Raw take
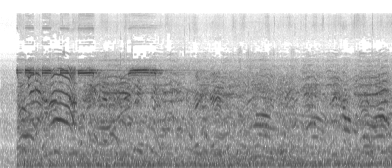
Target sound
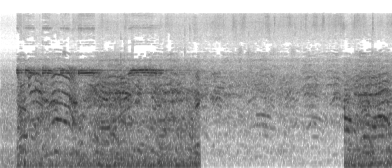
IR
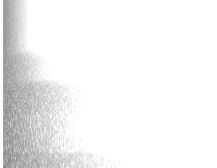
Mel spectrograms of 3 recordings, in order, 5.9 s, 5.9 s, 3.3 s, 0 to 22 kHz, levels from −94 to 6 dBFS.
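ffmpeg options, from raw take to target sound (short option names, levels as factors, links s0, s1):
-filter_complex "[0:a]asettb=1/sr,asplit=3[s0][s1][s2];[s0]atrim=end=2.984[s3];[s1]atrim=start=2.98:end=5.16,asetpts=PTS-STARTPTS,afade=t=in:d=0.004:c=qsin,afade=t=out:st=2.176:d=0.004:c=qsin,aderivative[s4];[s2]atrim=start=5.156[s5];[s3][s4]acrossfade=d=0.004:c1=hsin:c2=qsin[s6];[s6][s5]acrossfade=d=0.004:c1=qsin:c2=hsin,flanger=delay=15.5:depth=2.7:speed=0.39,alimiter=level_in=5.96:limit=0.891:release=50:level=0:latency=1,volume=0.596"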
